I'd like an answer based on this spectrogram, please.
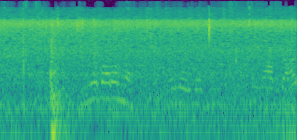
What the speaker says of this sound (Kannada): ಫುಲ್ಲು ಮಳೆ ಇದೆ.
